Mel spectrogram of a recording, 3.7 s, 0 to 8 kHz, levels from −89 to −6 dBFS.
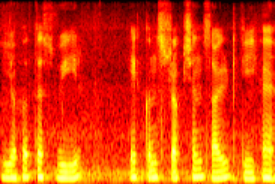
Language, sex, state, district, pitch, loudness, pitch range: Hindi, male, Punjab, Fazilka, 110 Hz, -20 LUFS, 100-120 Hz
